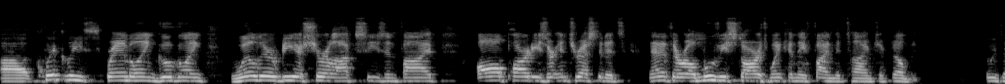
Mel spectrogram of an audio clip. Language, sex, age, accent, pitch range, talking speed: English, male, 40-59, American, 140-170 Hz, 195 wpm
